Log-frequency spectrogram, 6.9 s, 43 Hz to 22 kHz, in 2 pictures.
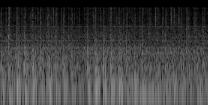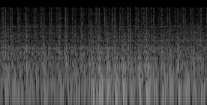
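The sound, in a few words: sewing machine stitching with 50 weight thread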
